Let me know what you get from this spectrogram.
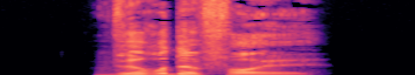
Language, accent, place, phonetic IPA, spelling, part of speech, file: German, Germany, Berlin, [ˈvʏʁdəfɔl], würdevoll, adjective, De-würdevoll.ogg
- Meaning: dignified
